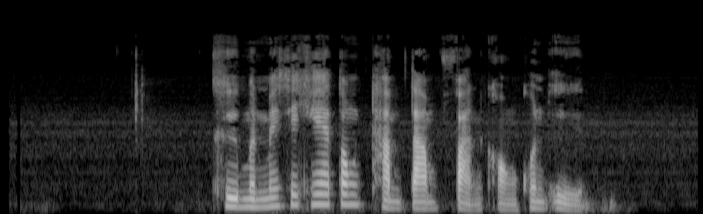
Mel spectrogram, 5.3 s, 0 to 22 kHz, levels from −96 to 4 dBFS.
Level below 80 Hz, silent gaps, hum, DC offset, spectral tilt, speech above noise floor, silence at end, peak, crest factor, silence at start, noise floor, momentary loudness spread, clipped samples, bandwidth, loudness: -66 dBFS; none; none; under 0.1%; -5.5 dB/octave; 41 dB; 0.65 s; -4 dBFS; 26 dB; 1.6 s; -69 dBFS; 11 LU; under 0.1%; 11.5 kHz; -28 LUFS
